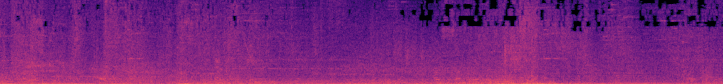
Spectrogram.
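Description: Magic spells crackle and whoosh in a hectic fight.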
